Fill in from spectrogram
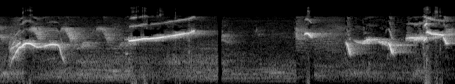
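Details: Oriental magpie-robin whistles a clear wavering note, then a long rising whistle, and after a pause a few quick slurred phrases.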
